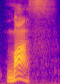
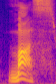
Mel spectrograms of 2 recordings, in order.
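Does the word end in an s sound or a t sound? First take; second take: s sound; s sound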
